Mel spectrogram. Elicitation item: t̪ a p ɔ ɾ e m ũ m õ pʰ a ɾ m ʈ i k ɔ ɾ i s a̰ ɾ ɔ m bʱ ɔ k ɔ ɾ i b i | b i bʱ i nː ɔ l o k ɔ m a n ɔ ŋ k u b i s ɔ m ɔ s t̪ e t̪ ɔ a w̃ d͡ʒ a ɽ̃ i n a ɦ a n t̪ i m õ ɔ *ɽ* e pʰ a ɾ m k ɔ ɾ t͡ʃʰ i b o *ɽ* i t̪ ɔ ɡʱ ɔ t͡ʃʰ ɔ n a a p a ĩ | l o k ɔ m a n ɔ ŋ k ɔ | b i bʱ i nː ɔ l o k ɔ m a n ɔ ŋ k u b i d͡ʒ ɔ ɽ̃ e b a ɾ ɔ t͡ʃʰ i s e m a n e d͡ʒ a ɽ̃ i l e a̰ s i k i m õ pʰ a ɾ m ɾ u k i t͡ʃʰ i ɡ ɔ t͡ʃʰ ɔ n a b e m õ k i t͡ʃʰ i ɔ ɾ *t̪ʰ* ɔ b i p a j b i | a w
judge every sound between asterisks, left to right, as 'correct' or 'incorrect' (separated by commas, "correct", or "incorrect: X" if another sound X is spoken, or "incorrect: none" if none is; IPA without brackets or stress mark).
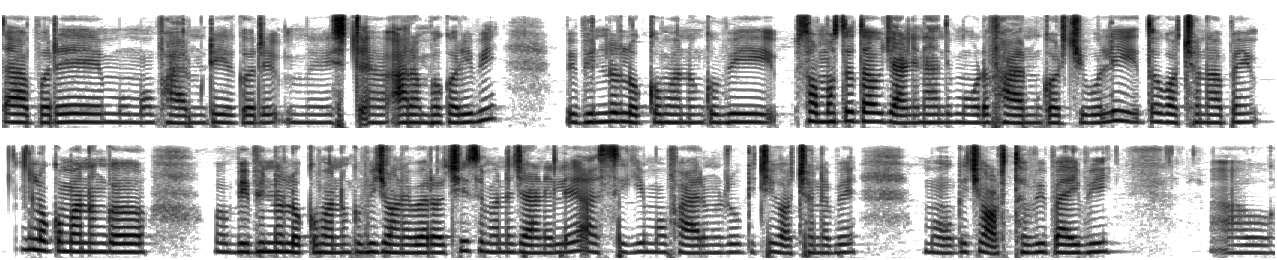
correct, incorrect: l, correct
